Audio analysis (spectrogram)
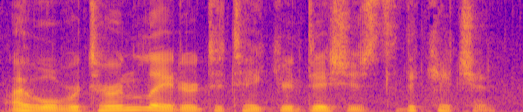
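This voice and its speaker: A man's voice: medium pitch, slight background noise, close to an everyday voice. Man playing a formal, deferential butler, rain behind. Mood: courteous, attentive. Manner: formal, polite, measured, deferential. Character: courteous, devoted demi-human butler in a vampire's castle. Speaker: voice actor in an audio roleplay. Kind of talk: scripted roleplay addressed to the listener. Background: steady rain of a storm.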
